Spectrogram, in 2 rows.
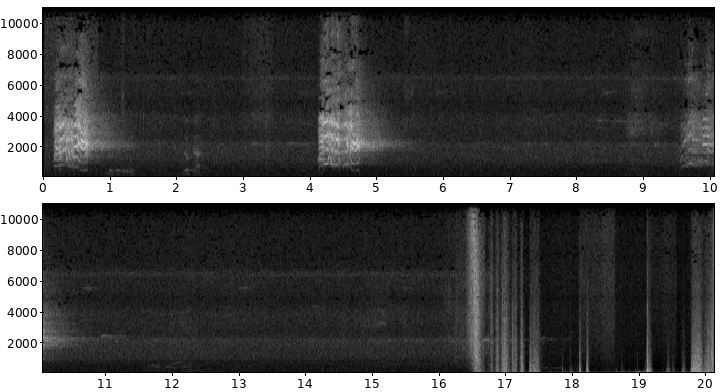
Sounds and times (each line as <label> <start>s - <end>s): parrot flew over my head 16.4s - 20.1s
